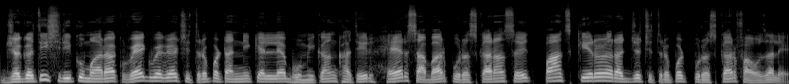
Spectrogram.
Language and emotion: Goan Konkani, neutral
